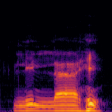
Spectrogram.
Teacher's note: لام of Allah is empty mouth. لله. And ها should be deep.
